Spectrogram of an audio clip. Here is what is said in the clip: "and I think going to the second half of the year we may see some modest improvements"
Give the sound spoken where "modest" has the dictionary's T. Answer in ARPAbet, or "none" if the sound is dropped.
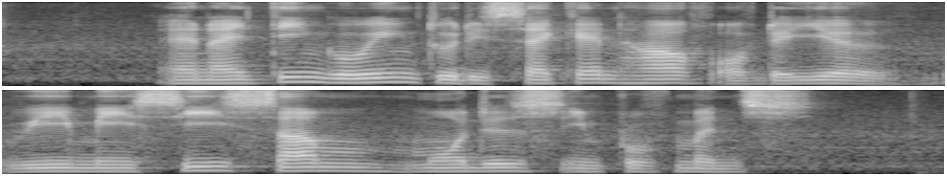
none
